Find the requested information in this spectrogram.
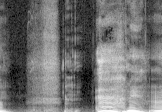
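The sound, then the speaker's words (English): A loud, drawn-out, low croaking burp with a wavering pitch, broken into a couple of parts, following quieter indistinct sounds. “Did you just burp?”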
